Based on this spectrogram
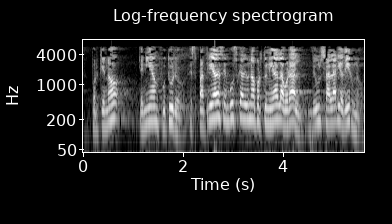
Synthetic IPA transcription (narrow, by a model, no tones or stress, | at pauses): po̞ɾke̞no̞t̪e̞niaɱfut̪uɾo̞e̞spat̪ɾjaðase̞mbuskaðeunaopo̞ɾt̪uniðaðlaβ̞o̞ɾald̪e̞unsalaɾjo̞ðiɣno̞̰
